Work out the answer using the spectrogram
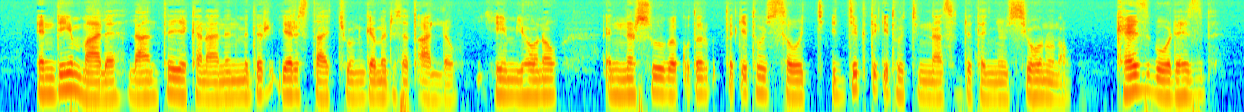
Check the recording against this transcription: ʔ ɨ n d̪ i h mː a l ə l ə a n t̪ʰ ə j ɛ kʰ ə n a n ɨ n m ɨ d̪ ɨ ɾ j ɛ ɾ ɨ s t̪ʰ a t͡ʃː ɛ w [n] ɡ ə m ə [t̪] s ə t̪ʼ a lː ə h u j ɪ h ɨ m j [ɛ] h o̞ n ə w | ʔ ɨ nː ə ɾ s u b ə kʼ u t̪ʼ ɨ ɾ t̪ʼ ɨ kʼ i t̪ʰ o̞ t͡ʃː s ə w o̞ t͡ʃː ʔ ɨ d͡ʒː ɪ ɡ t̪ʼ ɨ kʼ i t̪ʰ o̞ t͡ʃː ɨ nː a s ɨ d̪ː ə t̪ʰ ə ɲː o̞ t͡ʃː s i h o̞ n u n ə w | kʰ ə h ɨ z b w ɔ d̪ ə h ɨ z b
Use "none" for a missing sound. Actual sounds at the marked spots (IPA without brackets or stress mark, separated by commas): n, d̪, ɛ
